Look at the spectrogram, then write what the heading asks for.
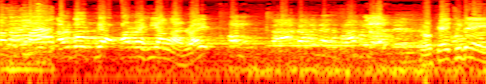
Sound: speaking indonesian

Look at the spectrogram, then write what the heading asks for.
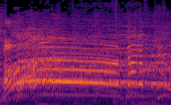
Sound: group cheers

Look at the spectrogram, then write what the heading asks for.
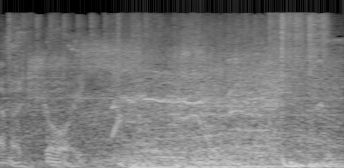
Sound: Dorothy screams

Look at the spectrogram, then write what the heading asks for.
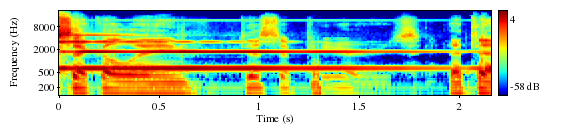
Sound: timer bell dings

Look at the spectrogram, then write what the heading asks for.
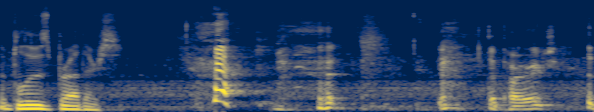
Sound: laughs

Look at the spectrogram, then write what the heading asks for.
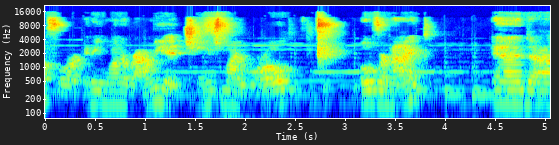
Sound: finger snaps

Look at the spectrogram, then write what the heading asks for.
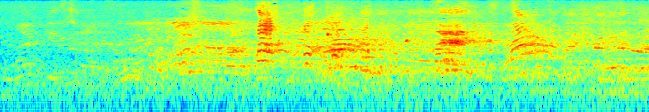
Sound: mild laughter and confusion

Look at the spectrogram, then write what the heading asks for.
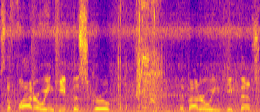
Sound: machine rumbling; drill rattling

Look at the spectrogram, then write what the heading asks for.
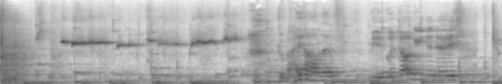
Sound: whistles

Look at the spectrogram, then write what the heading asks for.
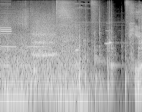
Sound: honking, engine revving

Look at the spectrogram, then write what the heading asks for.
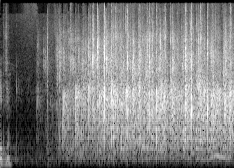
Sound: audience clapping

